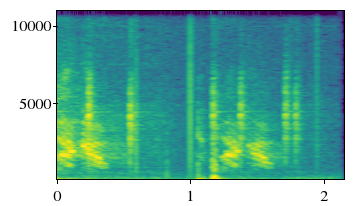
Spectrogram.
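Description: Quiet closing moments of a hip-hop track: short, soft vocal phrases over a sparse kick drum that hits at the start and again just past a second in.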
